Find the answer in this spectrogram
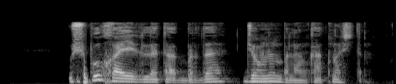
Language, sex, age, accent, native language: Uzbek, male, 25-34, Buxoro, Uzbek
